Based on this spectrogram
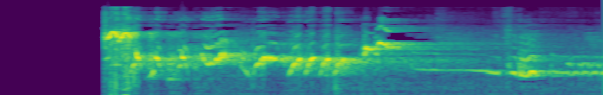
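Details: Captive Borneo white-rumped shama in an energetic bowing display, bursting into a rich jumble of warbled and whistled notes after silence, ending on lower steady whistles.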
